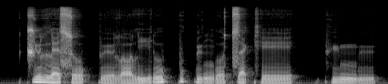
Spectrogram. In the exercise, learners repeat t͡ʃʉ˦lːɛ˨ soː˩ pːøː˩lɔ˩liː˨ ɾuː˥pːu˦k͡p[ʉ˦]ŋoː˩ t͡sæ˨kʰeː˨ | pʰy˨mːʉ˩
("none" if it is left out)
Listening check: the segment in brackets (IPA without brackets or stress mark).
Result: ʉ˩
